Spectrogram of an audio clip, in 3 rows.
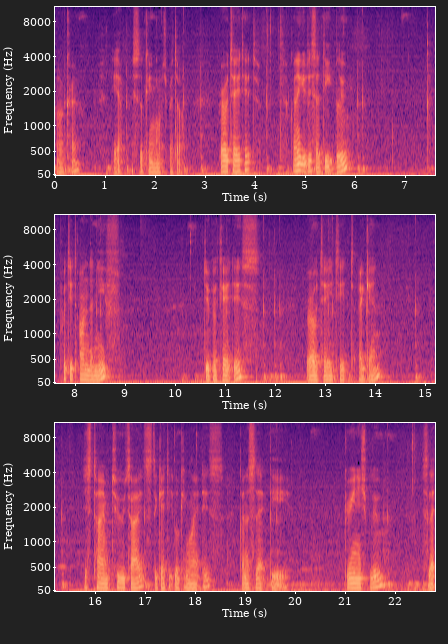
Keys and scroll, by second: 4.4 d, 5.3 s, 10.4 ctrl+d, 18.0 d, 19.9 s, 22.6 d.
